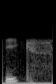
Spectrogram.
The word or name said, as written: x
